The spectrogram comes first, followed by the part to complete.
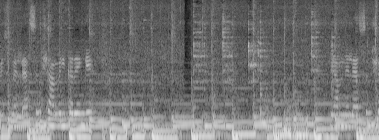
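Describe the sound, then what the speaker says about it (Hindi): Garlic frying with onions in a home-cooking pan for aloo gosht, a loud steady sizzle broken by repeated scraping stirs from a spoon in a regular rhythm. "ये हमने लहसुन शामिल कर दिया और हम इसको थोड़ी देर और फ्राई करेंगे"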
